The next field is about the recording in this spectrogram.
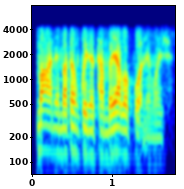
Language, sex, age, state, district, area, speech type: Manipuri, male, 30-45, Manipur, Kangpokpi, urban, conversation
